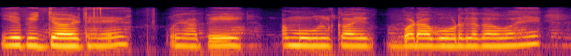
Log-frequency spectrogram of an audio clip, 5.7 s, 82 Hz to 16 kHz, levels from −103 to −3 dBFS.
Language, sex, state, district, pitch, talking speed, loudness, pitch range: Hindi, female, Uttar Pradesh, Shamli, 225 Hz, 155 wpm, -19 LUFS, 220-230 Hz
